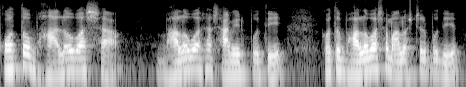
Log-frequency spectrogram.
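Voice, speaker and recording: A man with a Bangladeshi Bengali accent teaches a literature class, his voice sitting a little high. He reads lines from a story aloud, then breaks them down in plain, casual speech and puts questions to his students. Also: normal speed, lo-fi sound.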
